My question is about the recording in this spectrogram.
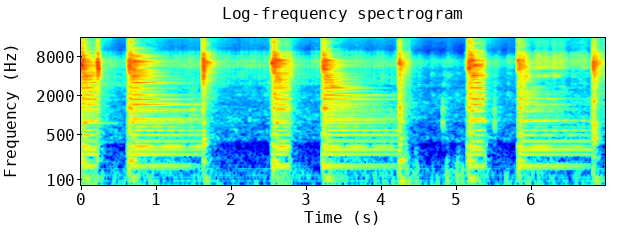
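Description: Acoustic guitar strummed in a slow rhythm: full chords are struck and left to ring for about a second before being damped, with short, quick strokes between them.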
